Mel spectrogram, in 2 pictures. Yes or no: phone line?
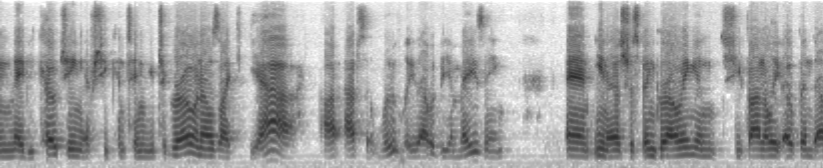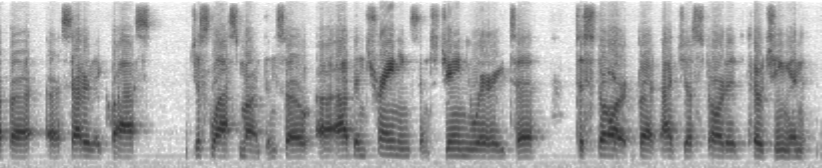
yes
